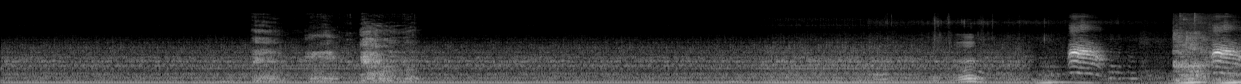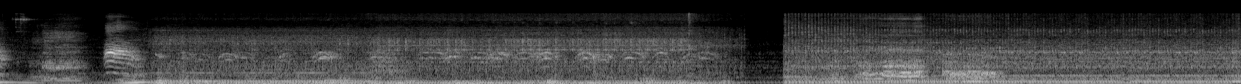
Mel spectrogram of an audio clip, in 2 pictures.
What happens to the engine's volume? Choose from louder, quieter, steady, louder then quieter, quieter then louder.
louder.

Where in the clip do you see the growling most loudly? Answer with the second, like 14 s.
21 s.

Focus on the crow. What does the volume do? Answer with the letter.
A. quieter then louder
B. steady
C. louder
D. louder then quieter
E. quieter
E.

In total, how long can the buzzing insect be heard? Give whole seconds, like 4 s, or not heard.
3 s.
